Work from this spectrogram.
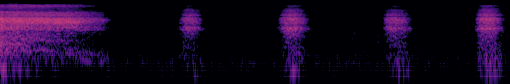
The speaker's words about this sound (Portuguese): Não, é como se eu tivesse mergulhado. Eu sugo o ar.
